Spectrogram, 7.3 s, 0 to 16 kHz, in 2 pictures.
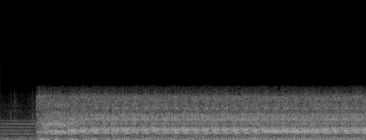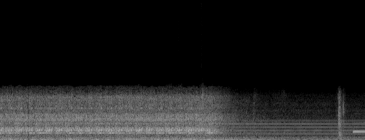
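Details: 5.9 ISB Cummins common-rail, crank with cylinder 1 injector blocked off: steady fast cranking about five seconds, no firing; rail pressure stays near 1200 psi, no codes. Cause found later: cylinder 2 injector excess return flow, replaced.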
